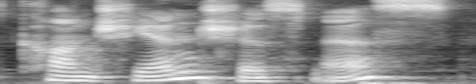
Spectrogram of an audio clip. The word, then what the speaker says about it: conscientiousness: then if I'm adding our requested word was conscientiousness then I have to just add an extra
